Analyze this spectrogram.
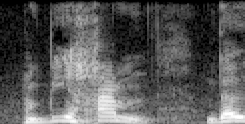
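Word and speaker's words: بِحَمْدِ: অনেকেই যে ভুলটি করে সেটা হচ্ছে বিহ বলে, বা বিহ বলতে হবে, কারণ হাটি হলকের মাঝখান থেকে উচ্চারণ হয়।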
